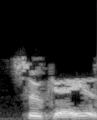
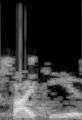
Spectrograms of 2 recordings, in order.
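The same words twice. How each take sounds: First: The word has a Greek-style pronunciation. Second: The word has an English-style pronunciation. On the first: "Psyche is the Greek word" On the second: "as we uh, pronounce it in English"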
